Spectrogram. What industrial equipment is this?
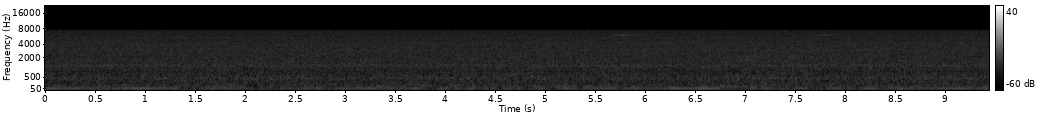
fan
